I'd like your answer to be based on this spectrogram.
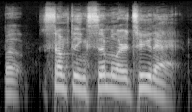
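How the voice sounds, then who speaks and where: A man's voice: high-pitched, a little fast, no echo, clean studio sound. Laid-back man hosting a chat. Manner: easygoing, hedging with fillers. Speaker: podcast co-host. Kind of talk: casual chat.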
